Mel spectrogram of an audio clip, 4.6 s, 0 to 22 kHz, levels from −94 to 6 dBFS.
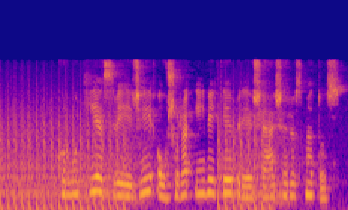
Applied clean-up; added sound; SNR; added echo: none; Gunshot, gunfire; 11 dB; none.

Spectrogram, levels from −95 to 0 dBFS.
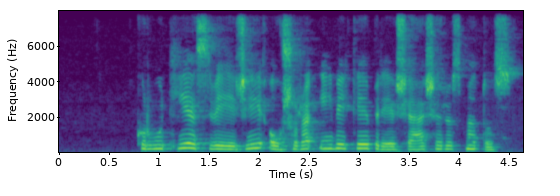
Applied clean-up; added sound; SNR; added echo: none; none; none; none.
